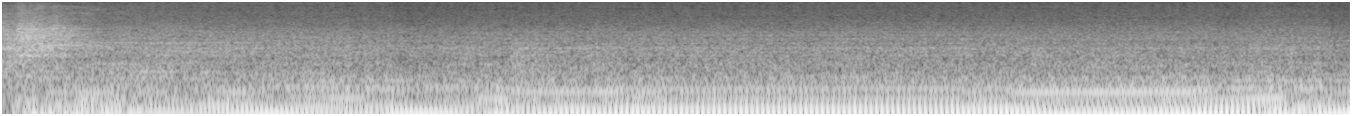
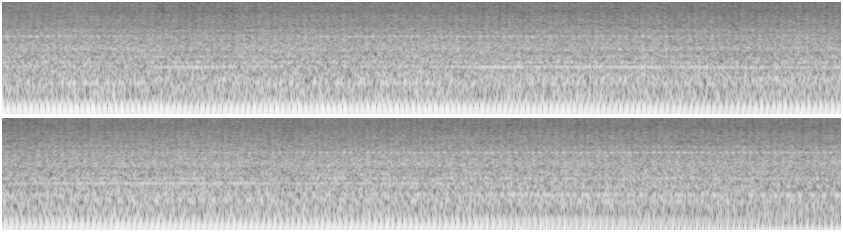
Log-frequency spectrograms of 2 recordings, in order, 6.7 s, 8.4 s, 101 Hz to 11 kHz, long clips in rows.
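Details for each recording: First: Salvage Audi A3 2.0 TFSI after the coolant hose and CV boot were replaced: a steady, even low rumble with a smooth settled idle and no knocks or misses, a normal idle. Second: Salvage Audi A3 2.0 TFSI run nearly to operating temperature: steady idle with light uneven tick about a hundred a minute from one side of the engine; owner suspects the fuel pump, source unconfirmed.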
